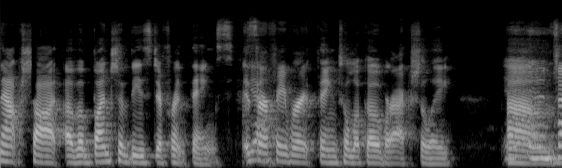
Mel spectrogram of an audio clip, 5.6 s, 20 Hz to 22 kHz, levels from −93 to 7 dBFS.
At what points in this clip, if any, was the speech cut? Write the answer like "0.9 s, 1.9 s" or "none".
2.4 s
